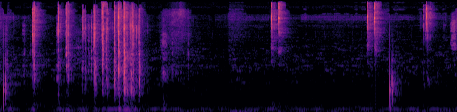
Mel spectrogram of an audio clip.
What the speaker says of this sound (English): we are going to type in the desired account information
